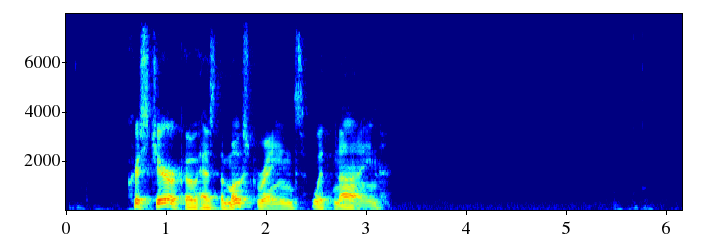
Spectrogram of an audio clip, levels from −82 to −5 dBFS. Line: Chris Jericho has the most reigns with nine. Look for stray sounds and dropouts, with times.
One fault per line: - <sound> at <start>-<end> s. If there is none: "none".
none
